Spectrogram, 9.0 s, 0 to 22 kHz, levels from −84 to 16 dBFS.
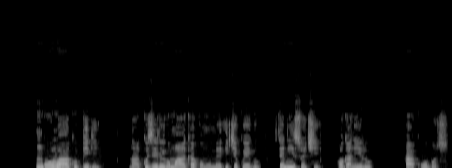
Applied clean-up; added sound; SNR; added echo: none; none; none; none.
